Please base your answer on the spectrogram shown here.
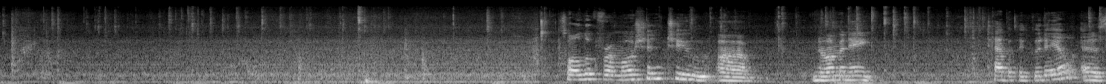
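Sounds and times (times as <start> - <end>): pens and papers rustling: 0.0 - 5.2
low room hum: 0.0 - 11.0.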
